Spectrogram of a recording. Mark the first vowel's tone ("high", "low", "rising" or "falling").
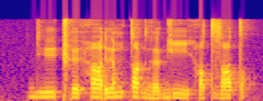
high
